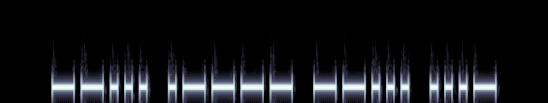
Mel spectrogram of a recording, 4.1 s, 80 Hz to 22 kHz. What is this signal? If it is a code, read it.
Morse code, heard as a keyed tone, about 22 wpm, 700 Hz. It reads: 717V
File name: practice / 22wpm / Four Letter-Number Combinations - 22wpm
